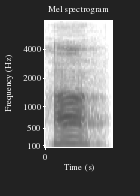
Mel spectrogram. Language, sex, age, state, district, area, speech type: Hindi, male, 30-45, Rajasthan, Jaipur, urban, read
